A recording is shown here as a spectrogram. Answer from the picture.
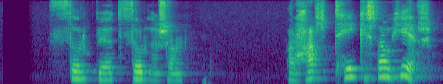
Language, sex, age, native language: Icelandic, female, 13, Icelandic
